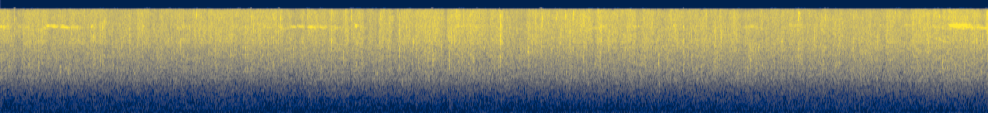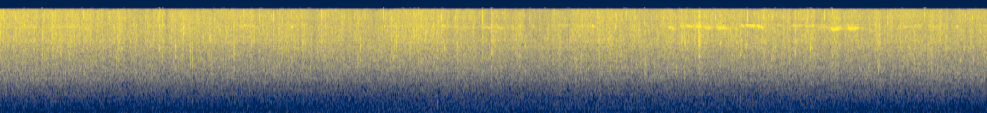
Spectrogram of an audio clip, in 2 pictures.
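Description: Gentle, steady rain falling on autumn leaves: an even patter with individual drops ticking through it.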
